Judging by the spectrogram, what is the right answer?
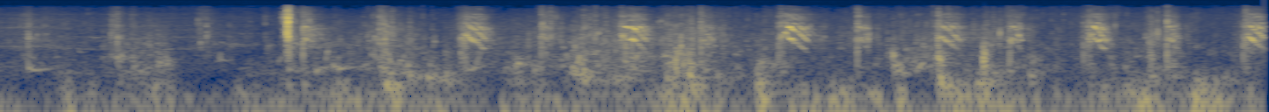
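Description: Small water slaps and splashes against the hull of a drifting boat, coming irregularly about twice a second.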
